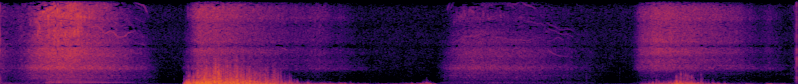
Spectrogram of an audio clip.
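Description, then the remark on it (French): Audible breathing in and out through the nose: a few slow cycles of soft inhales followed by louder, rushing exhales, with short pauses between, alone with no talking. “Et donc pour ça, faire une respiration par le nez, donc inspirer et expirer par le nez.”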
